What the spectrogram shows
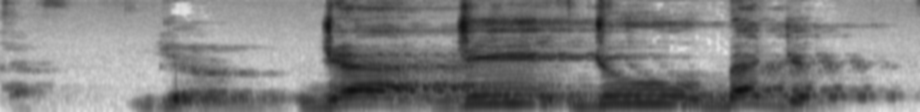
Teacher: Jimnya, Jimnya desisnya ditahan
